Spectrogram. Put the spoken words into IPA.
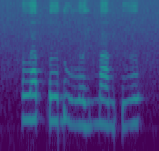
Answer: l a˦˥ t̚ ʔ əː˧˥ ɗ u˨˩ l ə˨˩˨ j m a˨˩ m ʔ ɨ˧˥ ə̯

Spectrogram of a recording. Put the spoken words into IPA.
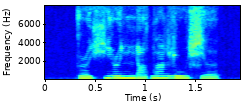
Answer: k ə˞ ç j ə˞ ɲ ə dˤ ũ ɮ u ɕ ə

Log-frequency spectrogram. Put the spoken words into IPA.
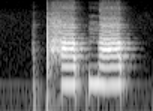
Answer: pʰ a˦˥ p̚ n a˦˥ p̚

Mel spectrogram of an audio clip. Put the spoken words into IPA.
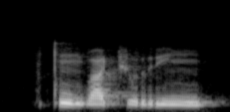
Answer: t ũ˨ b a˨ t͡ʃ ʊ˨ r j ĩ˨

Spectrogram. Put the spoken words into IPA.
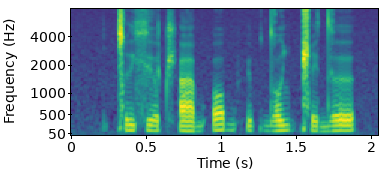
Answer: ǀ ɨ xʲ ɔ t͡ʃʼ a b ʔ ɔ b ʔ ʏ p d ɔ ʎ ǁ ɪ d ə

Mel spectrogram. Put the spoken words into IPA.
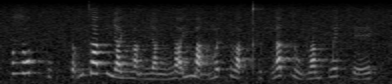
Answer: z ɔ˦˥ t̚ f u˨˩ k̚ h ə̰˧˥ m t̪ a˦˥ t̚ ɲ a˧ j ŋ a̰˧˨ ŋ ɲ a˨˩ ŋ n a̰˧˥ j m a̰˧˨ n m ə˦˥ t̚ v a˨˩ k̚ t̪ʰ ɨ˨˩ k̚ n a˦˥ t̚ z u˧˩ v a˧ m h w e˦˥ t̚ x e˨˦

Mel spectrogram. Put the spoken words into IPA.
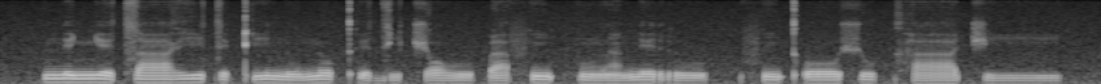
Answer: n ɪ˦ ɲ e˦˨ t͡s aː˦ ɣ i˦ t ɪ˨ kʼ i˦ n u˨ n o˦ kʼ ɪ˨ d i˨ t͡ʃ ɔ˨ β u˨ ɓ a˨ f ĩ˦ pʰ ũ˨ l ã˨ n e˦ r u˨ | f ĩ˨ kʼ oː˨ ʃ u˨ kʰ aː˨ t͡ʃ iː˨

